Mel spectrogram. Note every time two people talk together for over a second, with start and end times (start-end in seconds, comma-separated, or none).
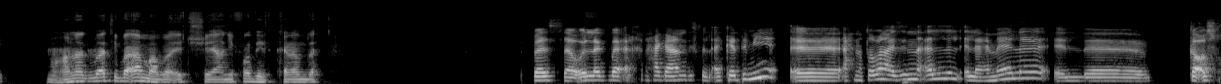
none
